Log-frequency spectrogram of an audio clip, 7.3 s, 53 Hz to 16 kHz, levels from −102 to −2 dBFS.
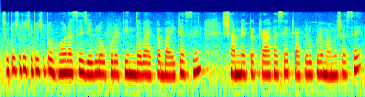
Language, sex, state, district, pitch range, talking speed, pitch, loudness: Bengali, female, Assam, Hailakandi, 205-230 Hz, 180 wpm, 215 Hz, -13 LUFS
